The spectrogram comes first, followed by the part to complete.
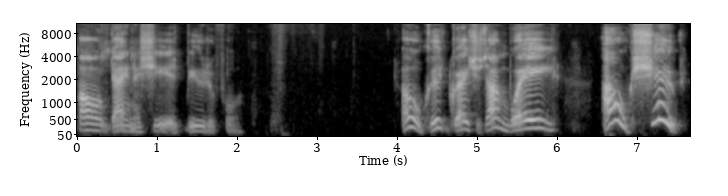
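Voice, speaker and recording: An 80-something Georgia vlogger with a Southern accent rambles through viewer comments, trailing off and restarting. Her mid-range voice is sing-song and slow, with vocal fry, a breathy edge and frequent pauses.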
